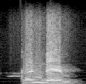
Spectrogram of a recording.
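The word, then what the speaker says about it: condemn: हिम कंडेम सी ओ एन डी ई एम एन क्या पढ़ते हैं इसको?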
